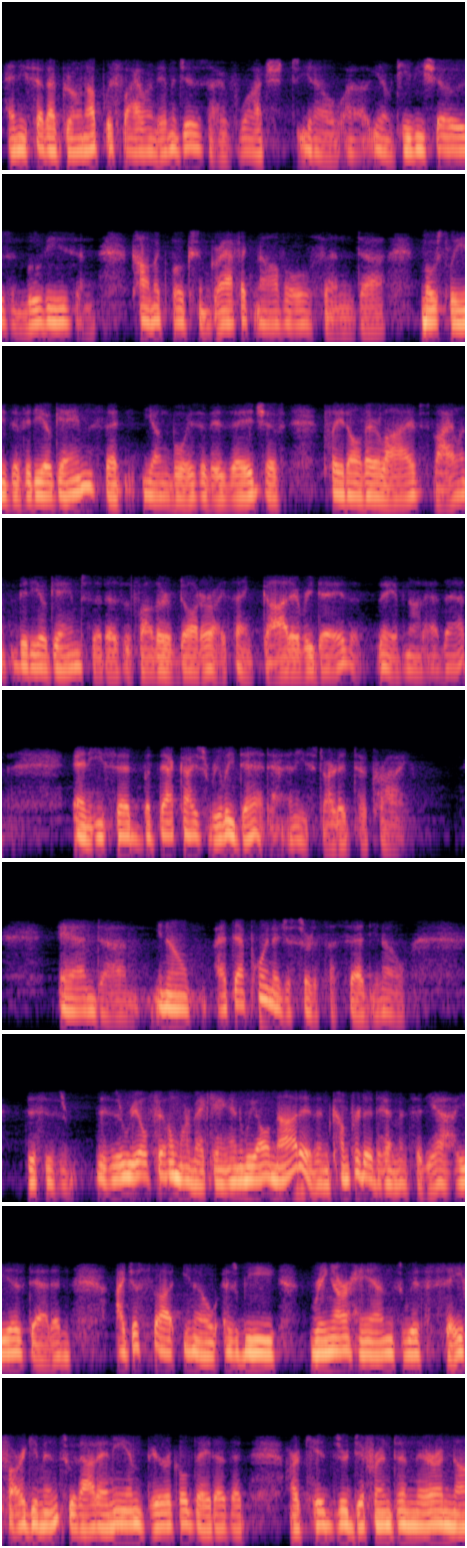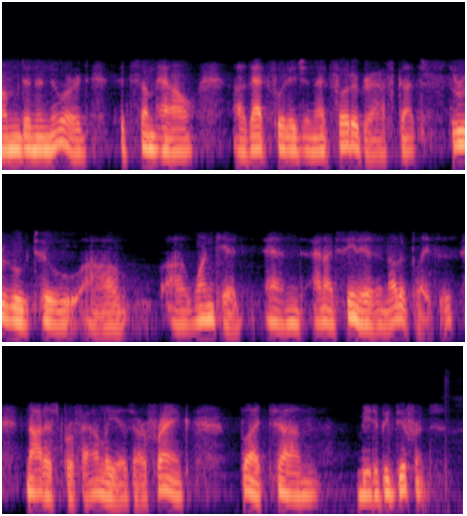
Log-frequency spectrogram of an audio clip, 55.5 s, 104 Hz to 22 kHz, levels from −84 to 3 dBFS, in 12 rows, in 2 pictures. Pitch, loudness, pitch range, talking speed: 100 Hz, -21 LUFS, 95-105 Hz, 190 wpm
